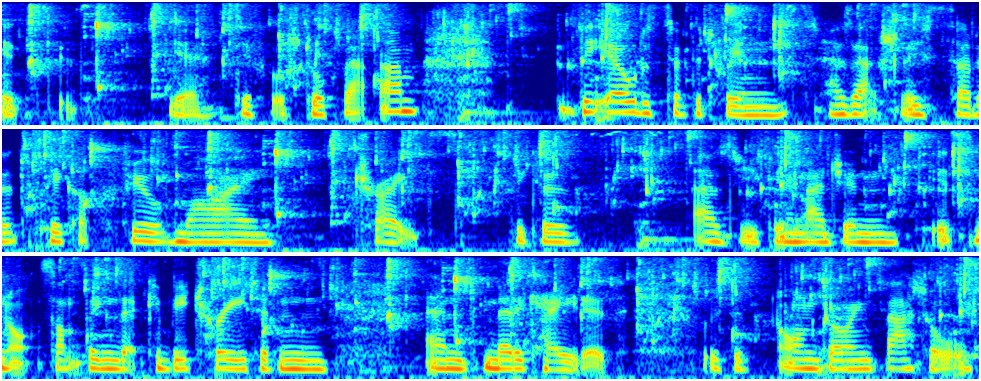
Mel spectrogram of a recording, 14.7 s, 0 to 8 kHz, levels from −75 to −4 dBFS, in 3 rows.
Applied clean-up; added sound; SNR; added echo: none; Bathtub (filling or washing) / Water; 7 dB; none.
